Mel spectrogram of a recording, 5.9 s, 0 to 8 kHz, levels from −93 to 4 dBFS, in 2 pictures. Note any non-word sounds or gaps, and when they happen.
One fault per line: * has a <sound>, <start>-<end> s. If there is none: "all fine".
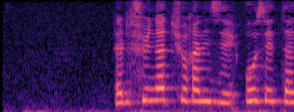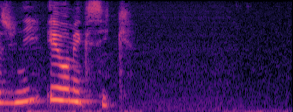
all fine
